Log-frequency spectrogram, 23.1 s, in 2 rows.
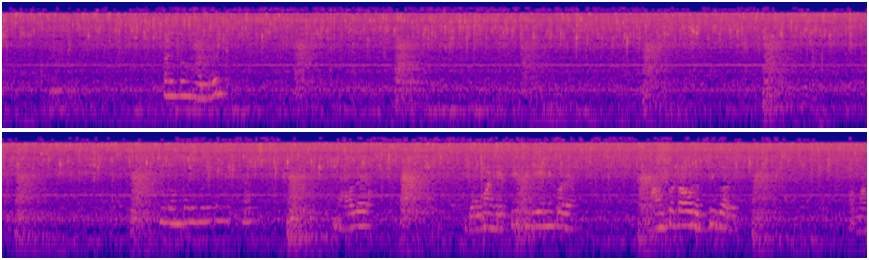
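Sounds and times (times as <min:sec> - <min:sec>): vegetables frying in oil: 0:00.0 - 0:23.0.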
